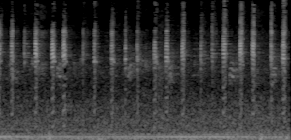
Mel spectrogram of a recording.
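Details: Nestling great egret waiting in sunshine for a parent to feed it: crisp, rapid ticks and clacks, bright and dry, coming in quick irregular bunches above a faint low hum.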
